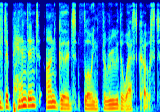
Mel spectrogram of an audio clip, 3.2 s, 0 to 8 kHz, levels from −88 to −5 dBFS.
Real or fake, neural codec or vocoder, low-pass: real; none; 7.2 kHz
